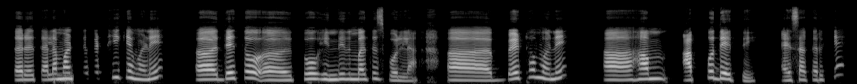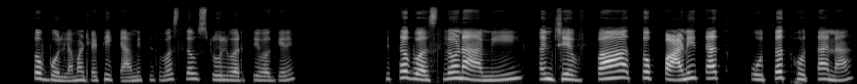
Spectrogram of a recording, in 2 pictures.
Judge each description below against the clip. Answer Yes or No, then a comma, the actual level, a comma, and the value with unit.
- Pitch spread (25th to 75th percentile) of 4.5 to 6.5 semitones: Yes, average, 4.9 semitones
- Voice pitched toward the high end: Yes, high, 235 Hz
